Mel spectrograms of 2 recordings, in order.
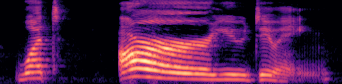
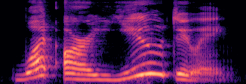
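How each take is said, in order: First: The stress is on "are", like a pirate's arr. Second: The stress is on "you".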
